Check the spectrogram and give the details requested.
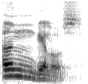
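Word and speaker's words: ἄγγελος: gente nesse curso que o gama quando ele é precedido é sucedido por outro gama ele é nasa nazar lado ou seja é a pronúncia ângelus e o que é angra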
